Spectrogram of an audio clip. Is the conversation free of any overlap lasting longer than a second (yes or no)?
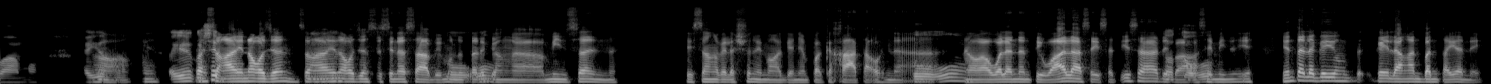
yes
